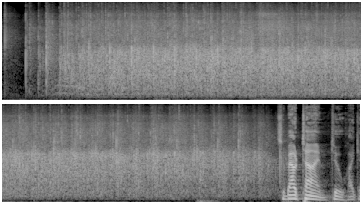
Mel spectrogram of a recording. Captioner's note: applause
